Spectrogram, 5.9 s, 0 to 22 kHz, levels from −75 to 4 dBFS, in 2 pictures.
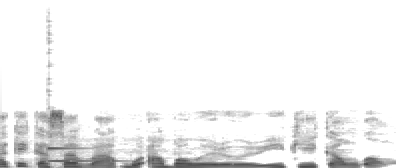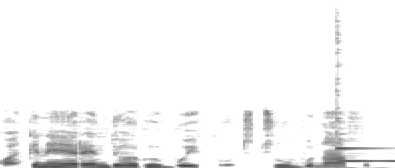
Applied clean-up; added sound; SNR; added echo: classical method spectral subtraction.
